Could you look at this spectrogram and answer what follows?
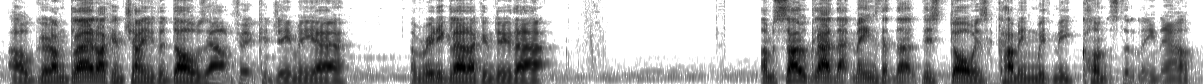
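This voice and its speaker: A young man talks over his gameplay in a chatty, sarcastic way, swearing freely. His voice sits at an ordinary middle pitch. Faint music runs in the background. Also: measured pace, a bit bright. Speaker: gaming video host. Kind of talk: casual let's play commentary.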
